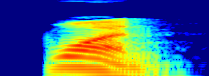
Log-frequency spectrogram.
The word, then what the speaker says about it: 问: 请 is pronounced with a falling, rising tone, and starts with a ch sound, whereas 问 is pronounced in the falling tone.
